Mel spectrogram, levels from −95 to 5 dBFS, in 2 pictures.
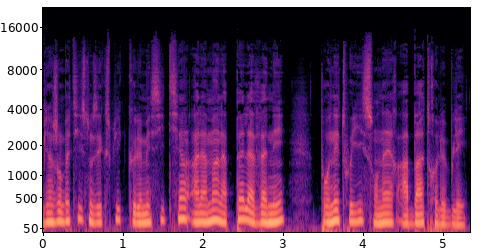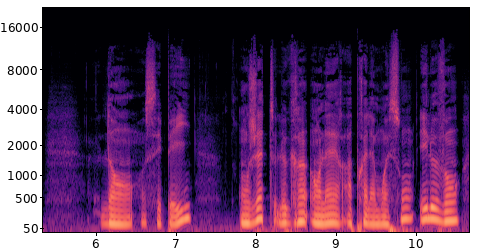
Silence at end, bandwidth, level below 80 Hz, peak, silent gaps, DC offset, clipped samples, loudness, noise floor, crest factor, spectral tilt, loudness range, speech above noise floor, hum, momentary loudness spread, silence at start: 0.15 s; 11 kHz; -40 dBFS; -6 dBFS; none; under 0.1%; under 0.1%; -22 LUFS; -51 dBFS; 16 dB; -7.5 dB/octave; 5 LU; 31 dB; none; 9 LU; 0 s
